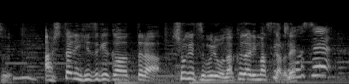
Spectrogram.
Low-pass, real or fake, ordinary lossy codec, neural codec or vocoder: 7.2 kHz; real; none; none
